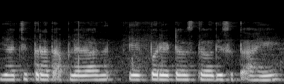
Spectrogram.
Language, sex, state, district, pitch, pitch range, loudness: Marathi, female, Maharashtra, Pune, 220 Hz, 215-220 Hz, -14 LUFS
